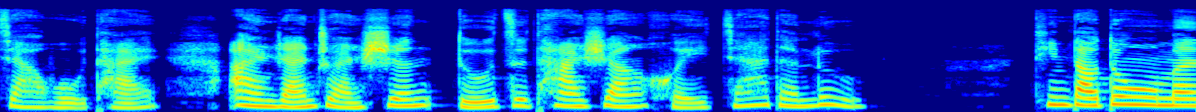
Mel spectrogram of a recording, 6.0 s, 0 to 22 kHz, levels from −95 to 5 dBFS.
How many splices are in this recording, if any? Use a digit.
0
